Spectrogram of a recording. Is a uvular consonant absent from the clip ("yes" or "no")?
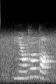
yes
